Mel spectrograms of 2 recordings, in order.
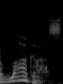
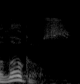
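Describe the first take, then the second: First: Logos as LAH-gahs; open-vowel pronunciation. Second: Logos as LOH-gohs; long-o pronunciation. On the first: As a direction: give Logos two open "ah" sounds. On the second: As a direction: give Logos two long "oh" sounds. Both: Shown as a demonstration. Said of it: "depending on how you wanna say it".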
